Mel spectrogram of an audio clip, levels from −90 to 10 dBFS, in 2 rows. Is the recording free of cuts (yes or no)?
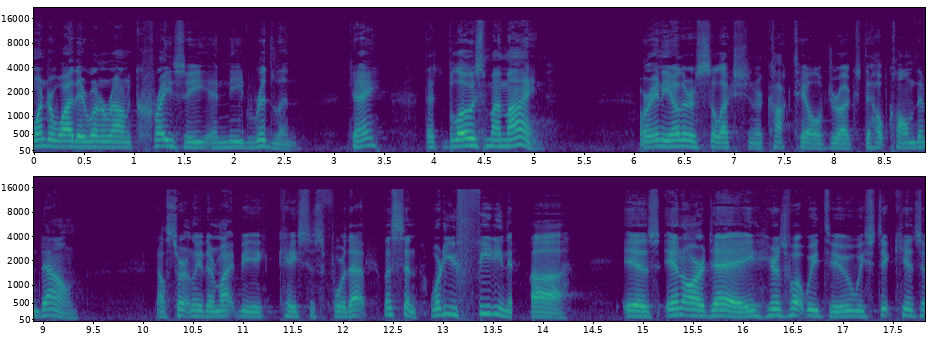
no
